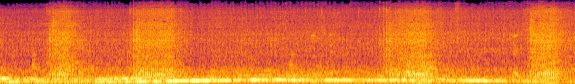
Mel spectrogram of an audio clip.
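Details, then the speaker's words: Bike, apparently the Piaggio Fly, after a weird-noise fix with a part removed that had lost grease: small revs that settle to an even drone with no banging or clunks; runs clean and healthy. "all right guys so we have a quick clean and wipe down it actually looks good it writing runs fine it's safe"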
